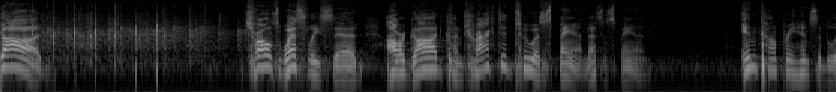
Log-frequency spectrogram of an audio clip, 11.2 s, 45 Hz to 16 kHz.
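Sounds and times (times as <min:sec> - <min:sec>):
speech: 0:00.0 - 0:00.8, 0:03.3 - 0:08.7, 0:09.9 - 0:11.1
crowd clapping and applauding: 0:00.0 - 0:03.5.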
